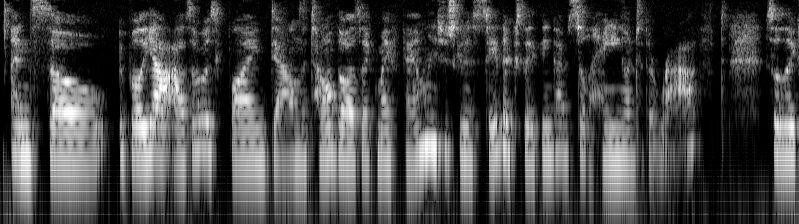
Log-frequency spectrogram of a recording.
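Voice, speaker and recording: A woman's voice: on the high side, dark tone. A young woman telling a story in a casual vlog, chatty and rambling with lots of fillers. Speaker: vlogger.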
